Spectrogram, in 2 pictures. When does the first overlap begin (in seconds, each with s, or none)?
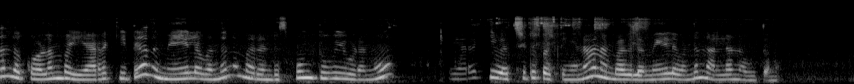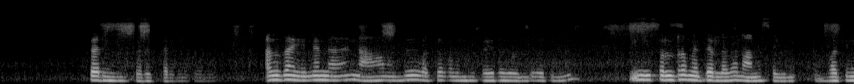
none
